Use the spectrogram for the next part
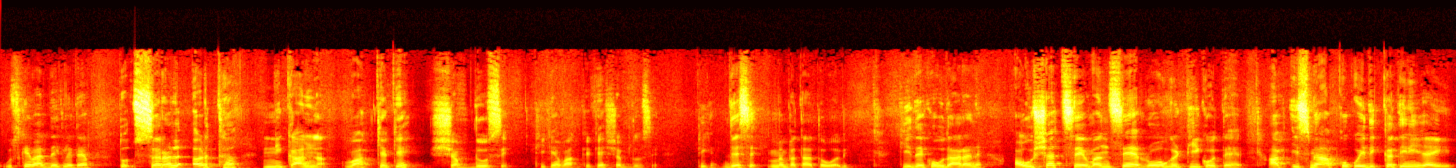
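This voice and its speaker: A young man explains concepts to a camera using everyday examples, often breaking off to check that viewers understand. His voice is a little high with a darkish tone, and the delivery is lecture-style.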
